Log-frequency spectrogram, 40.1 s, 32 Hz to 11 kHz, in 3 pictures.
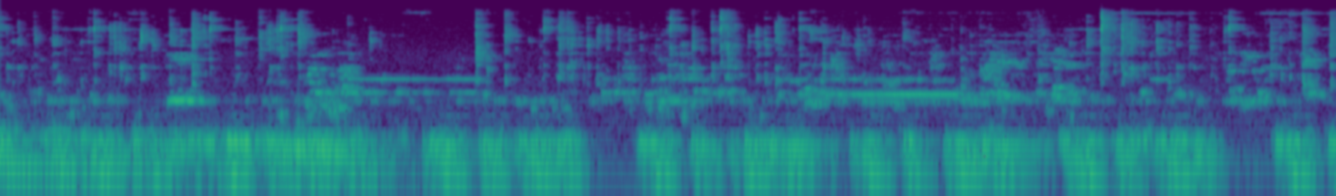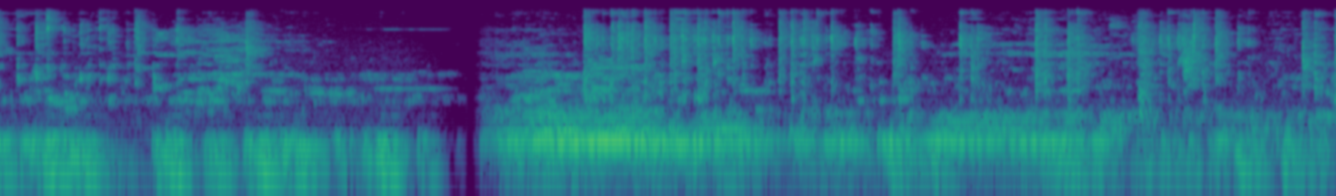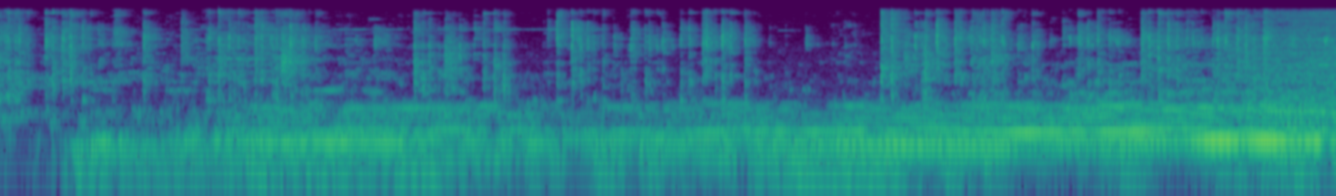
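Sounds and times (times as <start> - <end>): typing on computer keyboard: 0.0 - 3.8, 4.7 - 9.9, 10.7 - 16.0, 19.0 - 40.0
background music: 0.0 - 40.0.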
